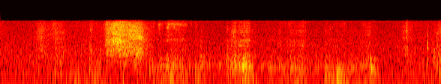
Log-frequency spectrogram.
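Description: Short rubbing and scraping noises from parts being handled on the scale tank's hull. The loudest comes about a second and a half in, with a shorter one about three seconds in and a few faint ticks between.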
